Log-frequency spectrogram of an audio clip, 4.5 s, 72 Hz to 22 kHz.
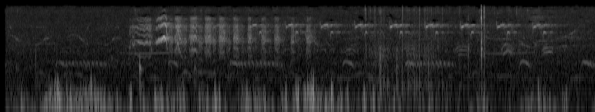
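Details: A squirrel in Kruger National Park, South Africa, on the way to Pafuri in early September 2023, gives a rapid, rattling alarm chatter of short clicks and sharp chirps.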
